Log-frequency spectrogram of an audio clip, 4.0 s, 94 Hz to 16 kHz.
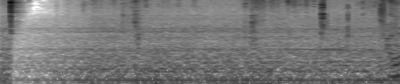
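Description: A switch click, then the port diesel engine of a 1999 Viking 60 motor yacht starting. Its running sound builds over about the first second and settles into a steady idle.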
